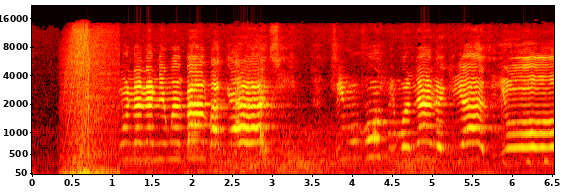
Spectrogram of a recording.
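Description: A man speaks with animation to a crowd outdoors.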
